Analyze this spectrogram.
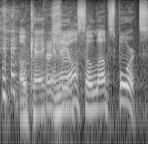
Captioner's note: audience laughs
